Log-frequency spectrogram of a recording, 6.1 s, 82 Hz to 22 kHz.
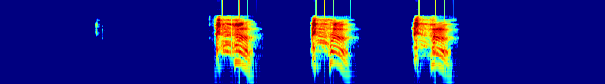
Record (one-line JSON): {"three_cough_length": "6.1 s", "three_cough_amplitude": 32470, "three_cough_signal_mean_std_ratio": 0.31, "survey_phase": "beta (2021-08-13 to 2022-03-07)", "age": "45-64", "gender": "Female", "wearing_mask": "No", "symptom_none": true, "smoker_status": "Never smoked", "respiratory_condition_asthma": false, "respiratory_condition_other": false, "recruitment_source": "REACT", "submission_delay": "16 days", "covid_test_result": "Negative", "covid_test_method": "RT-qPCR"}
